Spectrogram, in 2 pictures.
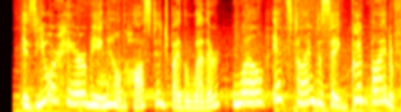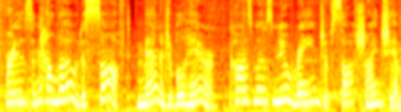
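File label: USA TV commercial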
